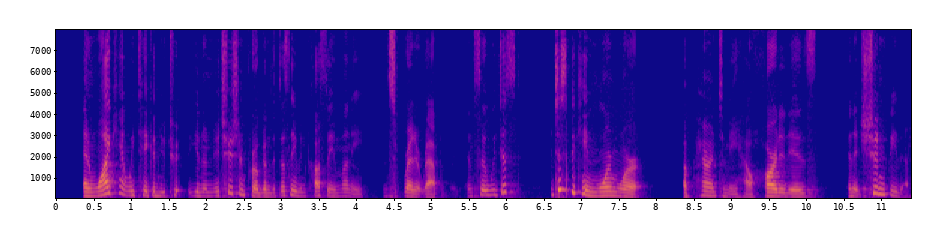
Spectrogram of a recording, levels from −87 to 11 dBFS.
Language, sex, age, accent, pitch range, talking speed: English, female, 50-69, American, 155-210 Hz, 225 wpm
